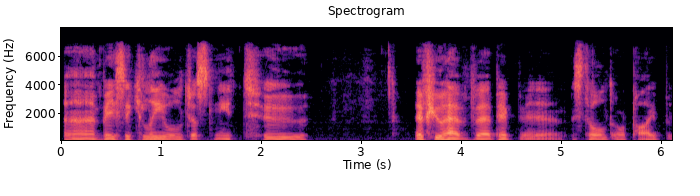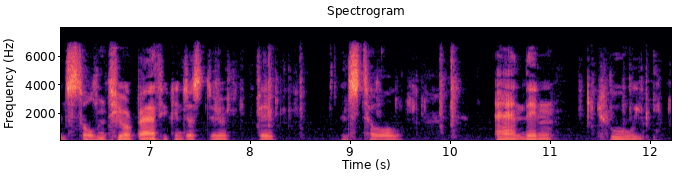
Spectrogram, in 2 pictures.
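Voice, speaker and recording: A man's fairly low voice, monotone and flat, at a fairly slow pace with long, frequent pauses and big swings in loudness. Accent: non-native. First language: not English. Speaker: programming tutorial creator. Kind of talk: tutorial. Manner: hesitant, many fillers.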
